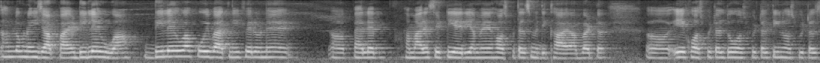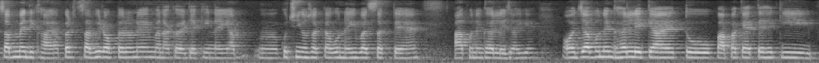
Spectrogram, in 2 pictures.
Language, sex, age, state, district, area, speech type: Hindi, female, 18-30, Madhya Pradesh, Betul, rural, spontaneous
